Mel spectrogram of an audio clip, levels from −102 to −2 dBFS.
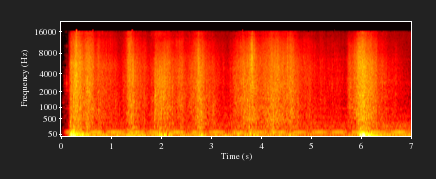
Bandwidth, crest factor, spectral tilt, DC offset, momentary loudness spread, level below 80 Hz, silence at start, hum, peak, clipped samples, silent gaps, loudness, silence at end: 16 kHz; 26 dB; -1.5 dB/octave; under 0.1%; 17 LU; -34 dBFS; 0.1 s; none; -4 dBFS; under 0.1%; none; -30 LUFS; 0 s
